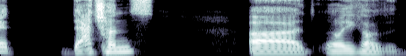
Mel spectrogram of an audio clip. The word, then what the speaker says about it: dachshund: how you say it dachans uh there you go i don't i don't think this is a ch hard sound i think it's like a dashen okay so a guy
